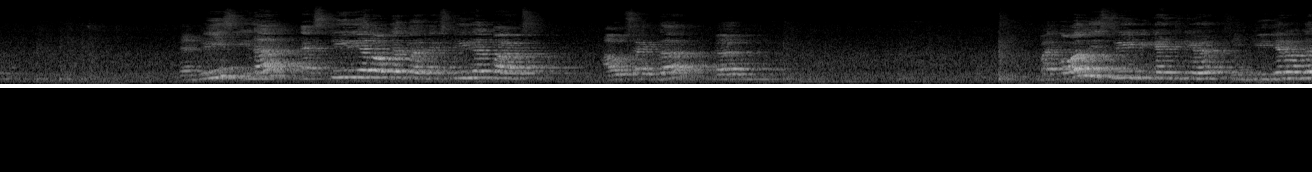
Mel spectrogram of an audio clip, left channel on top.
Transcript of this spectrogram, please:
That means these are exterior of the curve, exterior parts outside the curve. By all these three we can clear interior of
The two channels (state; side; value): silent; right; 53 dB below the other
